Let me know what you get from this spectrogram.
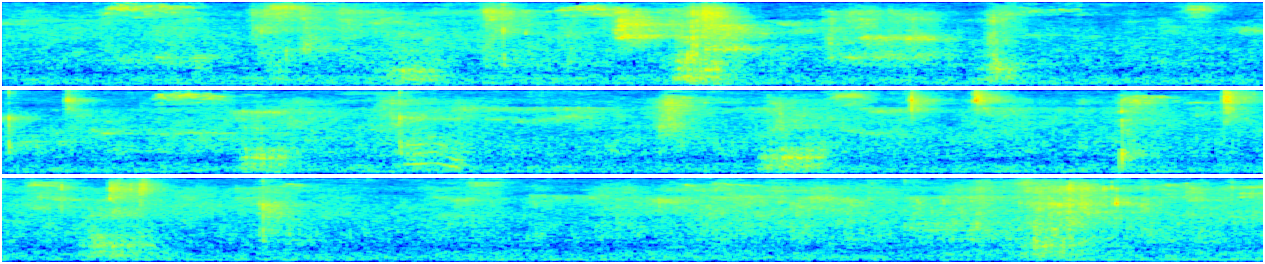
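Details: A young monkey at Angkor Wat Park cries in short, harsh bursts, with quieter whimpers between louder squeals, while another monkey disciplines it for making trouble.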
